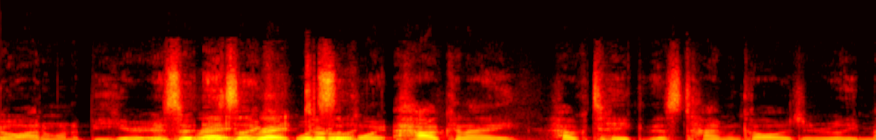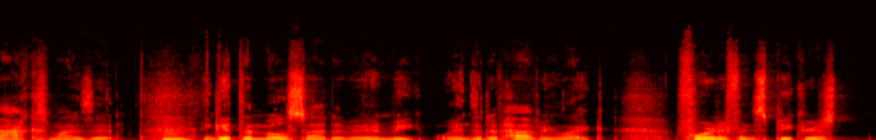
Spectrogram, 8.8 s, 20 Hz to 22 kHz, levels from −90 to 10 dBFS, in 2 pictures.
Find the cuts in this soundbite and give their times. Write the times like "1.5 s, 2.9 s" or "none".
2.9 s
